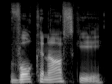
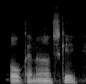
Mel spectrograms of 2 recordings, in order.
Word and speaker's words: Volkanovski: The name Volkanovski has a very pronounceable L right there. You have no problem nailing when you say his full name. But when you refer to him by his pet name, you lose the L faster than Dean Thomas backstage after the Sarah fight.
